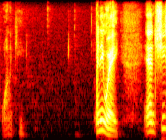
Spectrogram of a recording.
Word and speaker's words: Waunakee: Not everybody would be able to pronounce that, but it's Waunakee, Wisconsin. It looks like Waunakee maybe, but it's not. It's Waunakee.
